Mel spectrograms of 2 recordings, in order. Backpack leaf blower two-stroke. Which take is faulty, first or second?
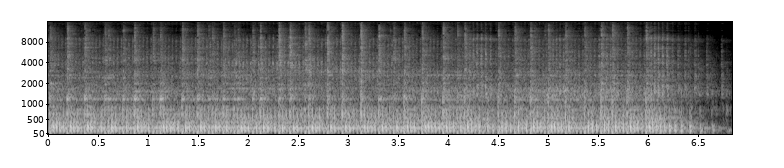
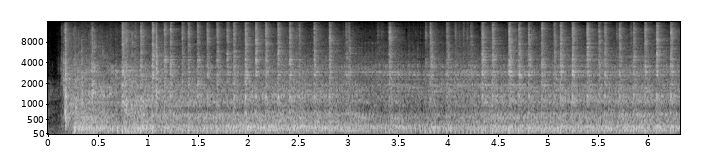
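first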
